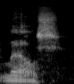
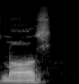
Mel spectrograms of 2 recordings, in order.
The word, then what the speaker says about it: Maus: But I remembered that it's M-A-U-A-S. No, M-A-U-S, the German spelling of mouse, pronounced mouse. – Right. – poor Nick. He used to always think it was pronounced Moss. And I would argue with him. We had an argument on air. It's like, Nick, it's pronounced mouse.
